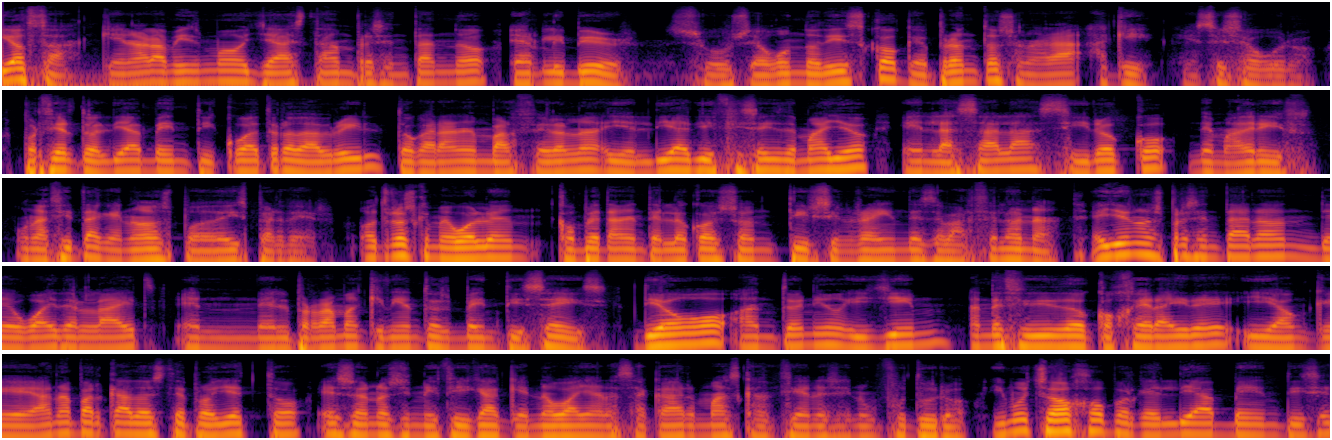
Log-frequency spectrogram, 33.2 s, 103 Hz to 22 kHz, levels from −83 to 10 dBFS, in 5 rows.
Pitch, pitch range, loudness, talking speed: 125 Hz, 115-135 Hz, -18 LUFS, 185 wpm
